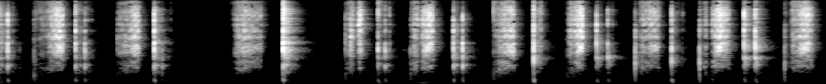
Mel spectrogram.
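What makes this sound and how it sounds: The tip of a blue marker is dragged and scratched along the end and face of a light, solid wooden board held upright in one hand. The result is an irregular series of short, dry, raspy scratching strokes with bright hiss, separated by silences and punctuated by a few sharp ticks. There is almost no low end.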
